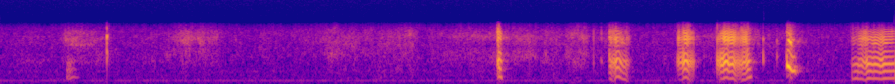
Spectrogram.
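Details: Infant with hiccups: short fussy whimpers and grunts build into a brief crying wail at the end; an infant fussing and starting to cry.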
